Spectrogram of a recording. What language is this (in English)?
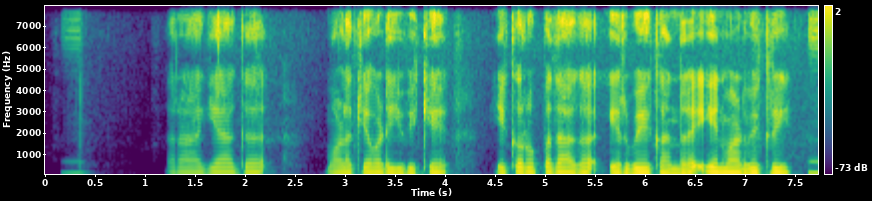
Kannada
